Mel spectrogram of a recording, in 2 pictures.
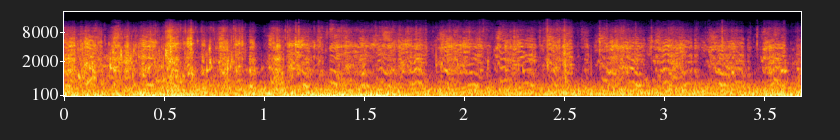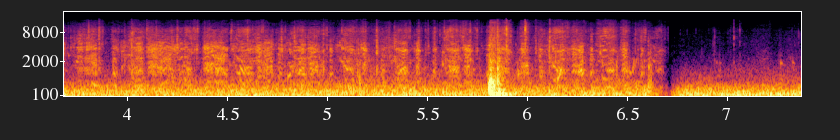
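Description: Sea water lapping and splashing against the hull of a small wooden outrigger boat, with scattered small knocks. About six seconds in, one short, loud sound falls in pitch, and the sound cuts out briefly just after it.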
